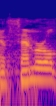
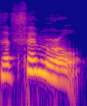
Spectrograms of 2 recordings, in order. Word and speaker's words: ephemeral: art is goals right there i got an ephemeral tattoo oh that's how you say it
